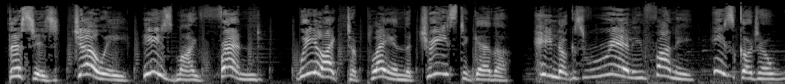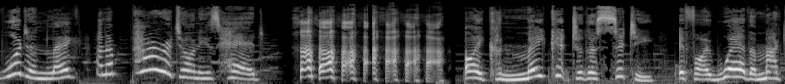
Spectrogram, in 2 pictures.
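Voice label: British Toys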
